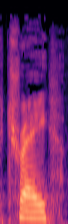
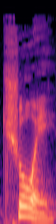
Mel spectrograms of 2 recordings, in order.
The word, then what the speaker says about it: Choi: Erica Trey, although it's spelt in the English version, Choi, C-H-O-I. I say that in case you Google her, but also because it comes up like about, she says, Erica Choi later on. So apparently Trey, or I hope I'm saying it the best I can, is how it should properly be pronounced from Korean. So yes, Erica coming up very soon indeed.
